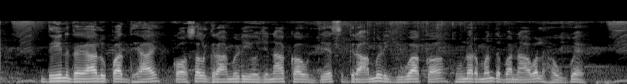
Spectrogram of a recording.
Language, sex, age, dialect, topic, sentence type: Bhojpuri, male, 25-30, Western, banking, statement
